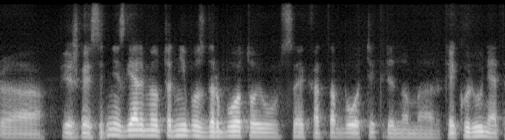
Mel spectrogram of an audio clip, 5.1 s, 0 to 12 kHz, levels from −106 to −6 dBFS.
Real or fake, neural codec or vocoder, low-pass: fake; codec, 24 kHz, 0.9 kbps, DualCodec; 10.8 kHz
